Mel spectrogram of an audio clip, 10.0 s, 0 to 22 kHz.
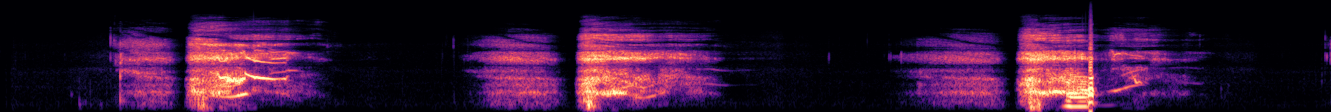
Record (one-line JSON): {"exhalation_length": "10.0 s", "exhalation_amplitude": 32768, "exhalation_signal_mean_std_ratio": 0.39, "survey_phase": "beta (2021-08-13 to 2022-03-07)", "age": "65+", "gender": "Female", "wearing_mask": "No", "symptom_cough_any": true, "symptom_shortness_of_breath": true, "symptom_onset": "12 days", "smoker_status": "Never smoked", "respiratory_condition_asthma": false, "respiratory_condition_other": true, "recruitment_source": "REACT", "submission_delay": "2 days", "covid_test_result": "Negative", "covid_test_method": "RT-qPCR", "influenza_a_test_result": "Negative", "influenza_b_test_result": "Negative"}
